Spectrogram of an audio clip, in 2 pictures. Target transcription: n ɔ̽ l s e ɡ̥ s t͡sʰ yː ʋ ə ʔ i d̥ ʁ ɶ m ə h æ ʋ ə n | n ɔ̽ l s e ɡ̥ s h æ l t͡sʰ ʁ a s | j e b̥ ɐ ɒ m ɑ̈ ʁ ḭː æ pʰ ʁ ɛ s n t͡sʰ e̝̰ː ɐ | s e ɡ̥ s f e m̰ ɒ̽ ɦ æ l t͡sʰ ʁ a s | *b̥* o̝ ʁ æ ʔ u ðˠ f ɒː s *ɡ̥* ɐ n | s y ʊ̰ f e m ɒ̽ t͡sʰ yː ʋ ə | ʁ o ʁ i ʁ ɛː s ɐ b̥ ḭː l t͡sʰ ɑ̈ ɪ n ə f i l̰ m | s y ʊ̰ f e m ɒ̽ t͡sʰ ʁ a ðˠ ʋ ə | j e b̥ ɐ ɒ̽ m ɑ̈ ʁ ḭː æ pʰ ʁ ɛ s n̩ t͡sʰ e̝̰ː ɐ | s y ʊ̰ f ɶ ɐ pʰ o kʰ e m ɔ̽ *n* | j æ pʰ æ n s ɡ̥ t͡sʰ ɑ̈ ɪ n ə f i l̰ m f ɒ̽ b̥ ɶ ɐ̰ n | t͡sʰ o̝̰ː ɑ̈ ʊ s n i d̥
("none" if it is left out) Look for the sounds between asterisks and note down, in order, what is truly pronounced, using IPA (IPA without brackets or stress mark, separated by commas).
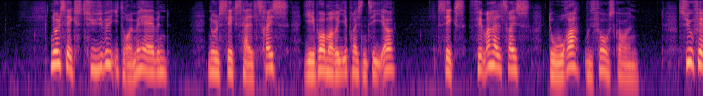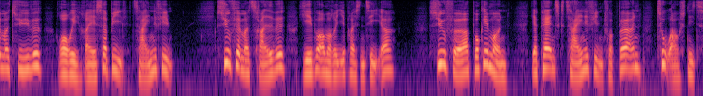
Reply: d̥, ɡ̥, n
